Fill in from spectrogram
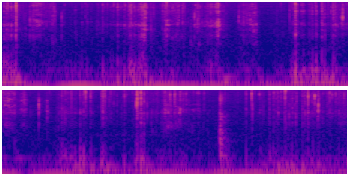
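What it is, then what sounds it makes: Dry bar soap scraped with a blade. A solid, cream-colored rectangular bar of old, dry soap is held in the hand and scraped with a utility knife blade, peeling off curly flakes. The result is a steady, dry, crunchy scraping, with bright crackles and scratchy bursts over a low rumble.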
